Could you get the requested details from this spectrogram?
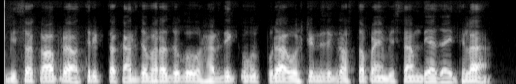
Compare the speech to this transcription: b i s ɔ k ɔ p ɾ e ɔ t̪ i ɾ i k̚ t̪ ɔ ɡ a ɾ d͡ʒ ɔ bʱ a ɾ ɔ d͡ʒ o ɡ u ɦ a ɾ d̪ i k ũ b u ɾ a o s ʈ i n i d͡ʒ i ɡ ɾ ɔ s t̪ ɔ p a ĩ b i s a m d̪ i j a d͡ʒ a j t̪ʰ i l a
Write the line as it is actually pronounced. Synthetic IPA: b i s ɔ k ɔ p ɾ e ɔ t̪ i ɾ i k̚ t̪ ɔ k a ɾ d͡ʒ ɔ bʱ a ɾ ɔ d͡ʒ o ɡ u ɦ a ɾ d̪ i k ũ p u ɾ a o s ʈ i n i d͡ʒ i ɡ ɾ ɔ s t̪ ɔ p a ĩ b i s a m d̪ i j a d͡ʒ a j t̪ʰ i l a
